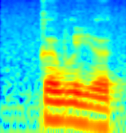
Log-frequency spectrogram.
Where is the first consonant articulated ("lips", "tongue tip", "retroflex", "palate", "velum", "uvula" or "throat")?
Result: velum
